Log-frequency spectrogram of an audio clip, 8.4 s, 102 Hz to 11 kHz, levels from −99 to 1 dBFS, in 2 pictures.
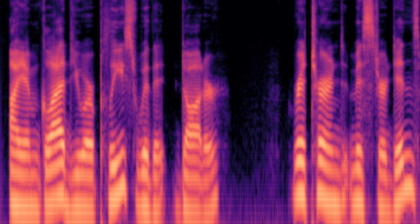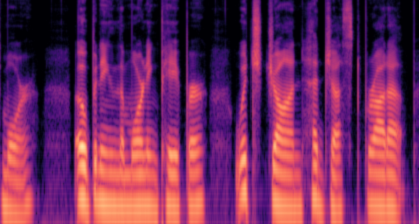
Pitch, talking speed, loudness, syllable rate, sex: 150 Hz, 155 wpm, -21 LUFS, 4.8 syllables/s, female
